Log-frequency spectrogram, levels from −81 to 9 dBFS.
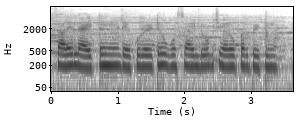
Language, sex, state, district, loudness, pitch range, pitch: Hindi, female, Bihar, Muzaffarpur, -19 LUFS, 185-195 Hz, 190 Hz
